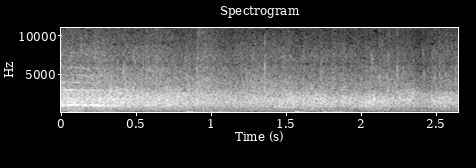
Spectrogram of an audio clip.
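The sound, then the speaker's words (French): Congregation applauding to acclaim the Lord in a church service, a fairly faint, steady wash of many hands clapping that eases slightly toward the end. “Est-ce que vous pouvez acclamer le Seigneur? Par sa force toute puissante.”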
